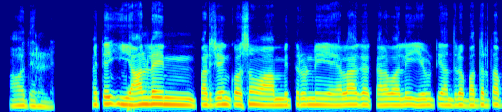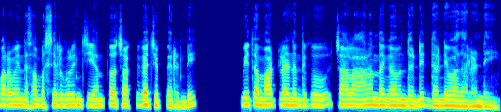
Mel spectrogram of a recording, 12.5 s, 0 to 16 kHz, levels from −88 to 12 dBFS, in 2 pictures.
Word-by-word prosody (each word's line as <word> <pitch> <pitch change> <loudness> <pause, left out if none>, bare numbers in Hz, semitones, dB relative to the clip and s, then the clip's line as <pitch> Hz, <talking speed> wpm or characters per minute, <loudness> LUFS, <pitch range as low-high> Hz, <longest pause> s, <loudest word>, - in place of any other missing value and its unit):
ఆ! - - -6
అదేనండి. 130 -6 -6 0.5
అయితే 170 +3 +1 0.2
ఈ - - +4 0.2
ఆన్‌లైన్ 185 0 +6 0.4
పరిచయం 170 +2 +2
కోసం 170 +2 +2 0.2
ఆ - - +3 0.2
మిత్రుడిని 170 +2 -1 0.2
ఎలాగ 170 0 +2
కలవాలి, 160 +1 +1 0.2
ఏమిటి, 155 0 -2
అందులో 155 +1 0
భద్రతాపరమైన 160 0 -1
సమస్యల 155 +1 -4
గురించి 160 -2 -3
ఎంతో 155 +3 -2
చక్కగా 160 +3 0
చెప్పారండి. 145 -1 -4 0.6
మీతో 175 +1 0
మాట్లాడినందుకు 160 -1 -2 0.3
చాలా 160 0 0
ఆనందంగా 160 -1 0
ఉందండి. 145 +1 -1 0.2
ధన్యవాదాలండి. 140 -3 0
160 Hz, 120 wpm, -22 LUFS, 150-170 Hz, 0.6 s, ఆన్‌లైన్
